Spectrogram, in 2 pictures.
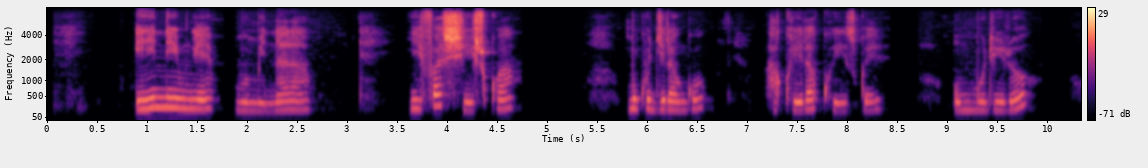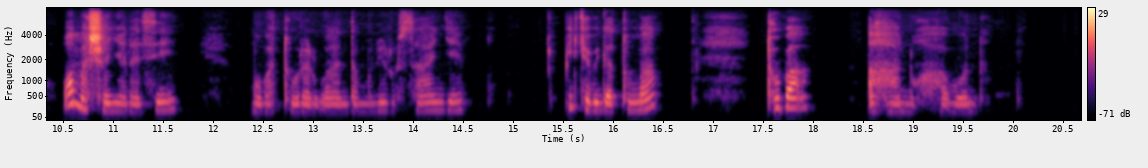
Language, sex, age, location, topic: Kinyarwanda, female, 18-24, Nyagatare, government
